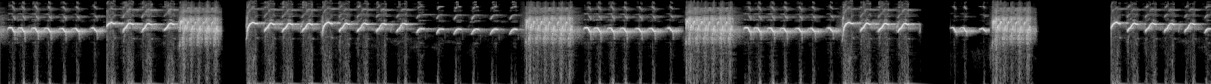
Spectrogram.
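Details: Cinnamon-bellied flowerpecker song used as tutor material for cage birds, described as sharp, tight and with short pauses. Repeated runs of high, thin notes are interspersed with harsh buzzy bursts and cut by several silent gaps.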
